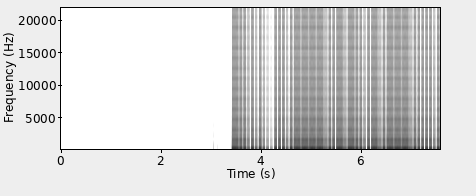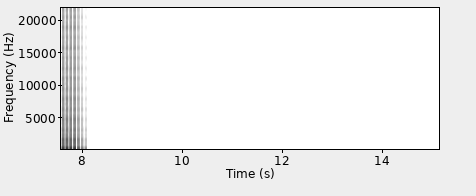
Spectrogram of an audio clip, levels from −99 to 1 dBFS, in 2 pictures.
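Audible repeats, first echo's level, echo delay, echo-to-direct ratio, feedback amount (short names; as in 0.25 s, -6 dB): 3, -13.0 dB, 74 ms, -12.5 dB, 29%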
